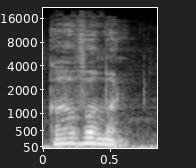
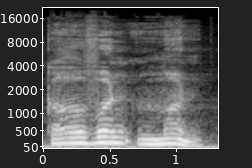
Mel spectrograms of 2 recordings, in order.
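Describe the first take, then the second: First: A sound in the middle is dropped. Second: Every sound in the middle is pronounced carefully. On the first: "이 발음을 생략을 해요. 대부분. 그래서 government 그렇게 발음하는 것입니다" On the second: "정확하게 발음한다면 government"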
